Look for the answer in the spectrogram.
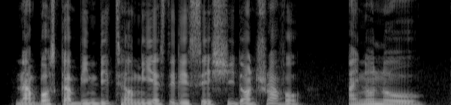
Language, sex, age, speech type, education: Nigerian Pidgin, male, 30-45, spontaneous, tertiary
